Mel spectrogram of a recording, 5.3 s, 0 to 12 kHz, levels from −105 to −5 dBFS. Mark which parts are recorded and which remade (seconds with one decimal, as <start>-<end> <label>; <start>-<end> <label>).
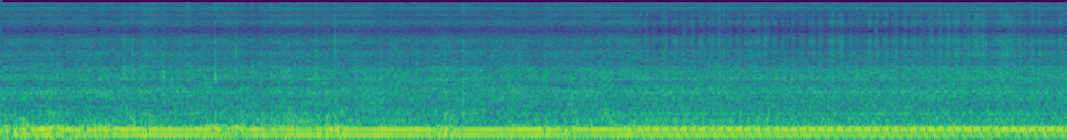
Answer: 0.0-3.2 remade; 3.2-5.3 recorded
